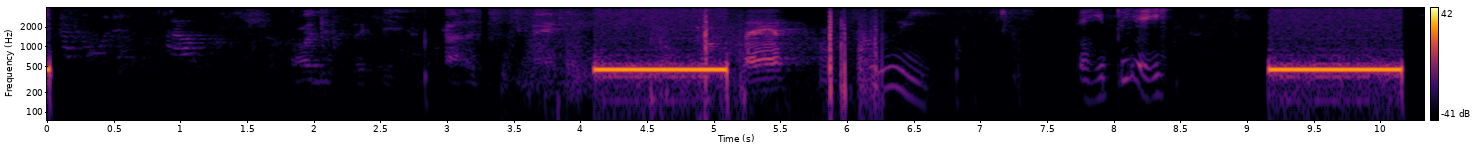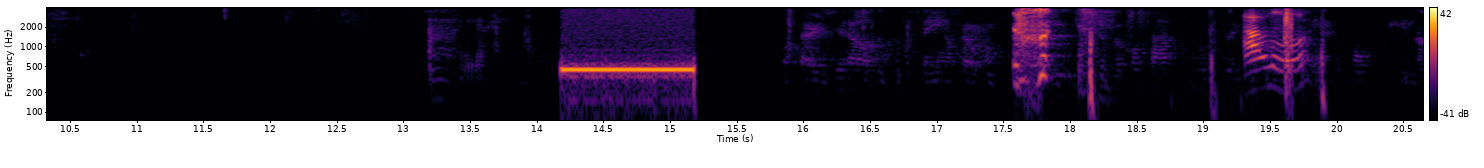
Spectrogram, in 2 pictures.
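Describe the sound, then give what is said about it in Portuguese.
A telephone's ringback tone sounds while a call goes through: three long, steady, mid-pitched beeps about five seconds apart, loud and clear, with a person speaking softly in the gaps. “Tô ligando, aqui. Tô ligando, vou escutar.”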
